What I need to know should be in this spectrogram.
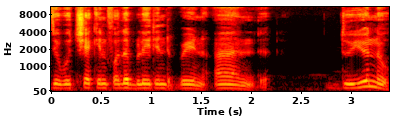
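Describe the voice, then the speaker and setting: In a fairly low voice, a woman speaks with a dark, mellow tone. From Saint Lucia. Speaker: YouTuber sharing faith testimony. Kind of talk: testimony.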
